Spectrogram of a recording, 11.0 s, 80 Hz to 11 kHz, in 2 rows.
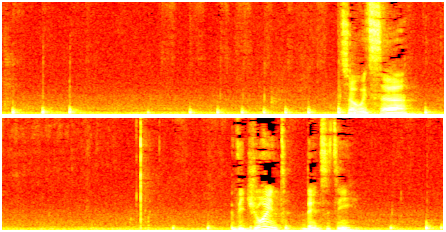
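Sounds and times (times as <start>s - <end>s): marker writing on whiteboard: 0.0s - 1.1s, 1.8s - 6.6s, 7.5s - 9.4s, 10.3s - 11.0s.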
